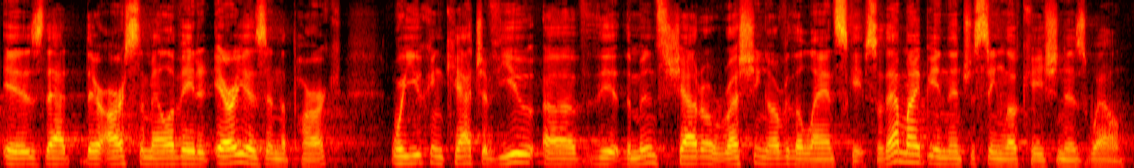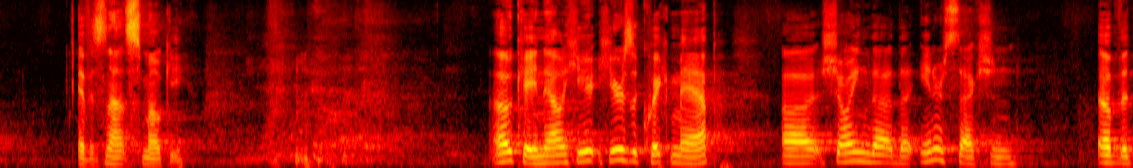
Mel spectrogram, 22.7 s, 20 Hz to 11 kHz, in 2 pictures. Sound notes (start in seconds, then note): 13.7 laughter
